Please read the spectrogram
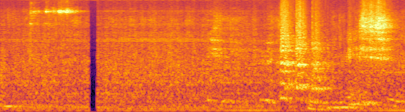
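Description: A steady low hum runs underneath, with a brief cut in the sound about a second in. A man's voice, laughing, comes in during the second half.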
